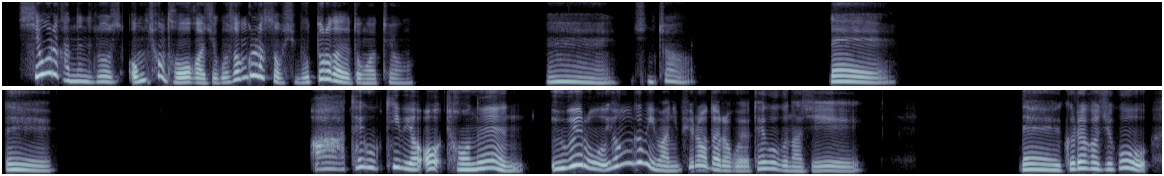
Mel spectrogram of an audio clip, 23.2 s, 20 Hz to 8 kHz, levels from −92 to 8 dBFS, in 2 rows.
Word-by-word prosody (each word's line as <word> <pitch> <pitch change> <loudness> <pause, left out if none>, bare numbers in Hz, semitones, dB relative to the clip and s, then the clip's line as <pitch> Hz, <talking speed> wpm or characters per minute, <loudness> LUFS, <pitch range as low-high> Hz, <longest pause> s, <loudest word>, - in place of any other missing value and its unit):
10 385 - +1
월에 465 +1 +6
갔는데도 190 -4 -2
엄청 235 - 0
더워 165 0 +3
가지고 155 +1 -2
선글라스 330 - +2
없이 160 0 -6
못 170 +3 -5
돌아다녔던 185 - +2
것 145 0 -7
같아요. 150 -1 -12 1.3
예. 175 -4 -4 0.2
진짜 185 -1 -10 1.4
네. 175 -4 +1 2.7
네. 175 -5 0 2.6
아 - - -3
태국 265 -3 -2
팁이요? 235 -9 +2
어 235 - +4
저는 195 -3 +2 0.3
의외로 240 - +3
현금이 395 - 0
많이 160 -3 -3
필요하더라고요 160 - -1
태국은 215 -8 -2
아직. 150 +2 -5 1.5
네. 190 -2 +2
그래 215 +6 +2
가지고 215 0 0
190 Hz, 180 characters per minute, -24 LUFS, 165-225 Hz, 2.7 s, 월에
